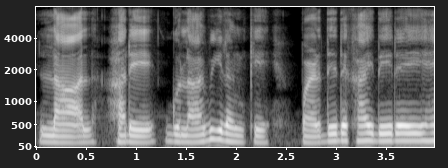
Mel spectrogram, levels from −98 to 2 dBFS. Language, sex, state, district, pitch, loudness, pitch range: Hindi, male, Uttar Pradesh, Lalitpur, 140 Hz, -14 LUFS, 130-160 Hz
